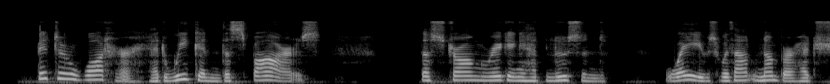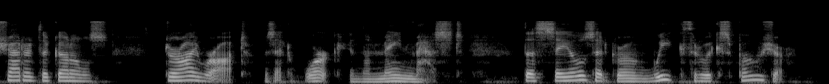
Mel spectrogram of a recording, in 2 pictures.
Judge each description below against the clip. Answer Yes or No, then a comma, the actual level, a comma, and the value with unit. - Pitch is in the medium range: Yes, medium, 170 Hz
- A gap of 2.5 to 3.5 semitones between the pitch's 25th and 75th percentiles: No, average, 4.4 semitones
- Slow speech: Yes, slow, 120 wpm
